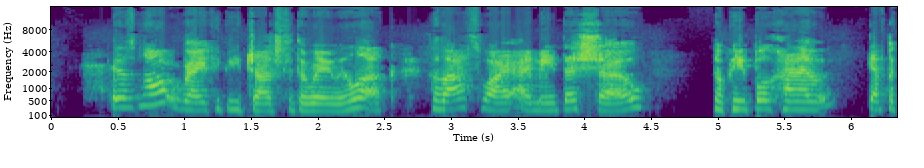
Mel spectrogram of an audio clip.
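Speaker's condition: Down syndrome; age 21

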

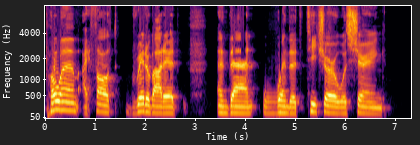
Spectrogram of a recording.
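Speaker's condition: Stuttering; stutter since birth, neurological basis, speech therapists in Lebanon childhood to teens, psychologist at 16-17; stutter much worse before, affects only speaking, not reading or writing, long avoided speaking; prolonged sounds

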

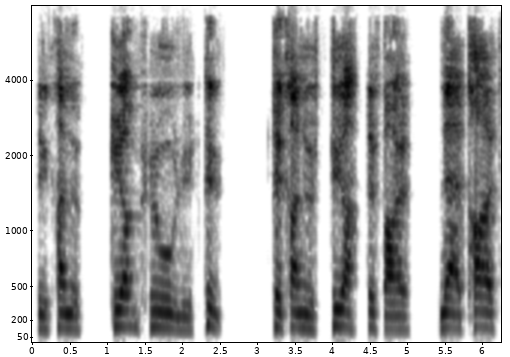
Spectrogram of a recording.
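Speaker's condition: Cerebral palsy; cannot drink from a glass, uses a straw

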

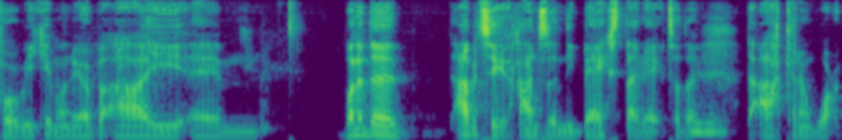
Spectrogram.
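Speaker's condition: No condition

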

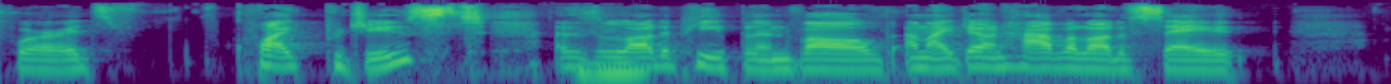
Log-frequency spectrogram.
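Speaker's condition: No condition

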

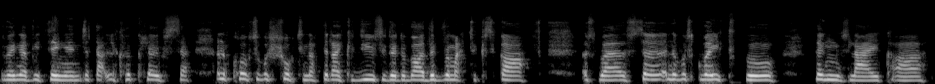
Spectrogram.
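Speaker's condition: Deafness; relies on lip reading

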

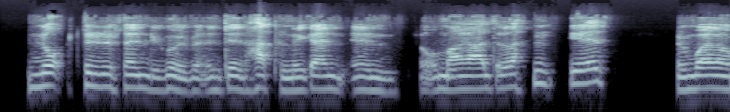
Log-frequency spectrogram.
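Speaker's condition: Cerebral palsy; birth complications, breathing stopped, cesarean, incubator, walked fine until 5, then physiotherapy, walking frame, wheelchair; sometimes mistaken for drunk or on drugs, cannot drink from glass, uses straw, blowing breathalyzer hard

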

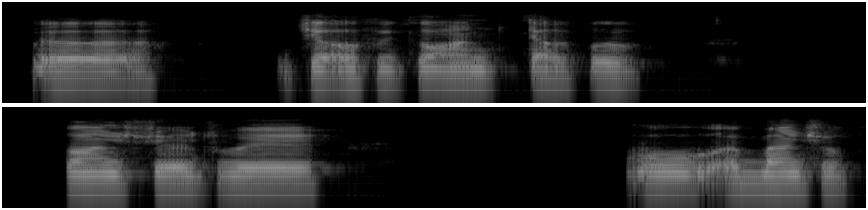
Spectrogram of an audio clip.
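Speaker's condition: Spinal muscular atrophy type 2; progressive muscle wasting

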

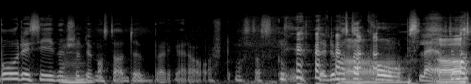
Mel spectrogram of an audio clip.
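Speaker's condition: No condition

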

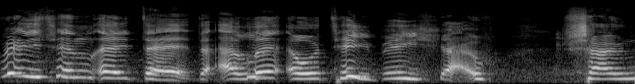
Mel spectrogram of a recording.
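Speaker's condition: Cerebral palsy; voice described by speaker as cute

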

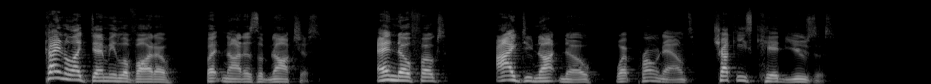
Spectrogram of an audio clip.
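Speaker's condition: No condition

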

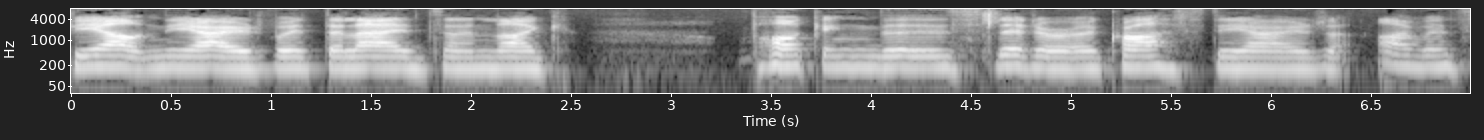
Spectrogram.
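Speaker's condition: Motor neuron disease; recently diagnosed, mobility lost, no use of hands, balance gone when walking; voice affected, voice among everyday things no longer managed

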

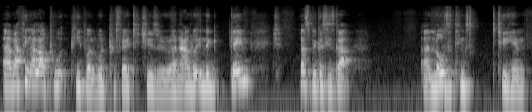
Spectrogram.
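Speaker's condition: Stammer; stammer since childhood, mocked and imitated by other kids from primary school; age 26, saying own name takes a long time; struggles saying own name, stammers less with put-on Birmingham accent or exaggerated speech; repeated sounds, prolonged sounds

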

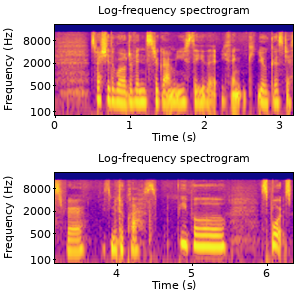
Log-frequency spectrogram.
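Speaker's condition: No condition

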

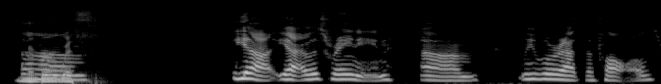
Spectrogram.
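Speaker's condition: Down syndrome; present since birth

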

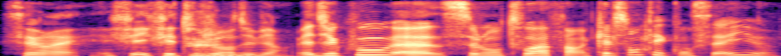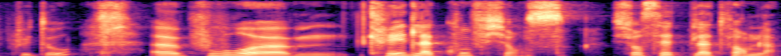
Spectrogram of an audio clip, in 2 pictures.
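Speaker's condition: No condition

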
